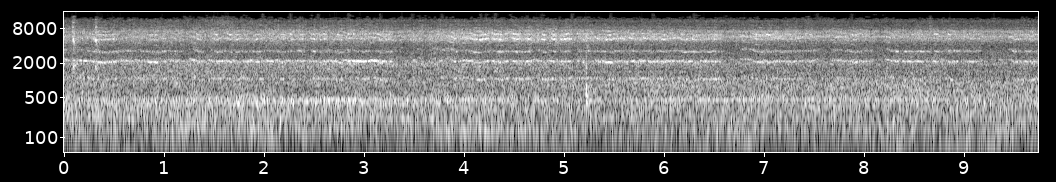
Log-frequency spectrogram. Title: BMW 640i Problem (squeaking noise from the engine)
